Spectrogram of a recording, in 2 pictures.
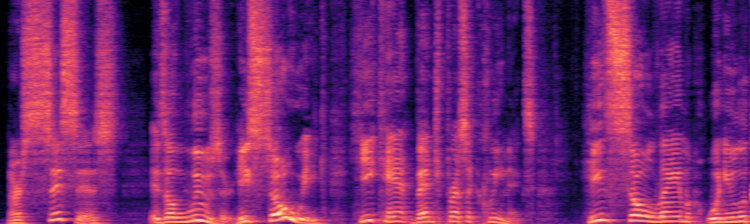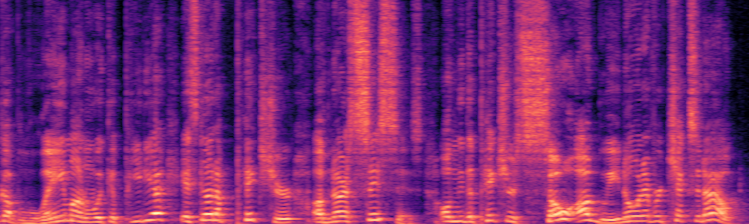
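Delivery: high, loud insult-comic roast; mocking tirade. A narrator's reading. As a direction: pile on the insults for the crowd. Leo roasting Narcissus for crowd.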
